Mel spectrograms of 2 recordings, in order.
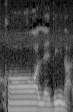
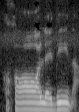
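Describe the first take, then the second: First: The first sound is heavy, with the mouth full. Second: The same.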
